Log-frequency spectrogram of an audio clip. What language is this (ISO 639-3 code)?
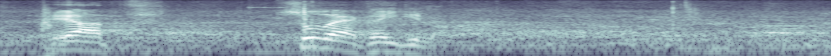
est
